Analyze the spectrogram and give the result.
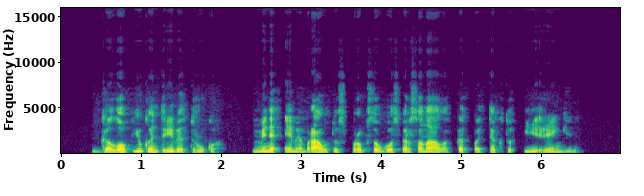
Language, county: Lithuanian, Panevėžys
